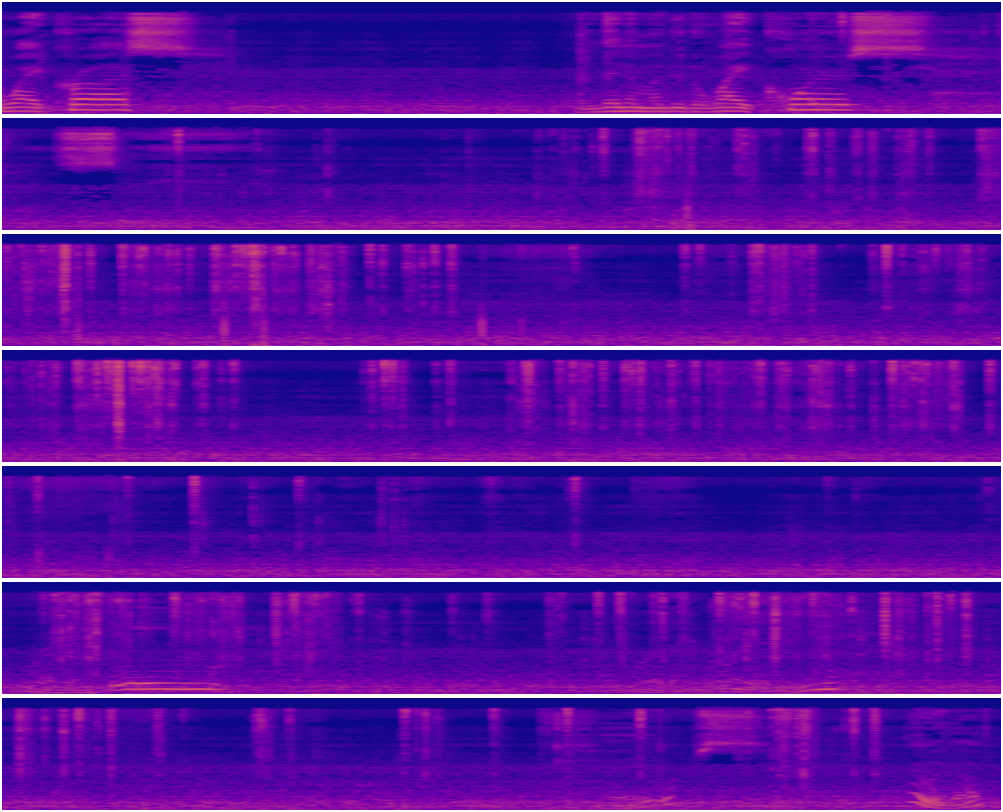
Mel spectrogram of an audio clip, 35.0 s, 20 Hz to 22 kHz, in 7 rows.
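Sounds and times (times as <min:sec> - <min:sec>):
steady low hum: 0:00.0 - 0:34.9
plastic puzzle cube clicking: 0:13.6 - 0:16.2.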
